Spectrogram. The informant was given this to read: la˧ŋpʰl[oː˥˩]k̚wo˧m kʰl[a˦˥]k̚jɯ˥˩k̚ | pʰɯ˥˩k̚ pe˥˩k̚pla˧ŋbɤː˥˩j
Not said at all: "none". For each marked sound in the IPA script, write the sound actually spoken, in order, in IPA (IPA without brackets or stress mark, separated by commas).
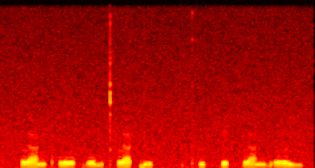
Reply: oː˨˩, a˦˥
